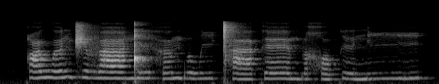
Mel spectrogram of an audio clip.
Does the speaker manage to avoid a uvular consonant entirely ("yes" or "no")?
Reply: no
